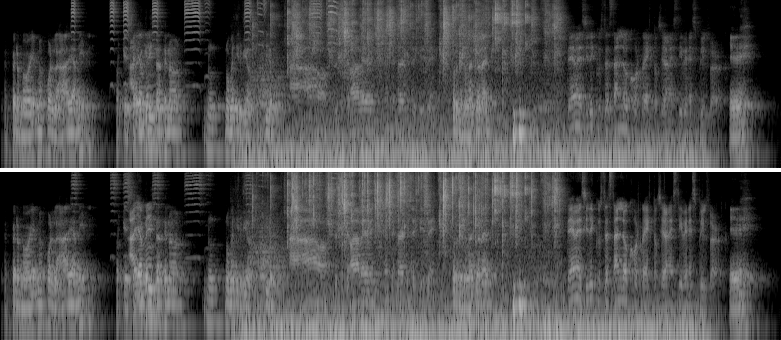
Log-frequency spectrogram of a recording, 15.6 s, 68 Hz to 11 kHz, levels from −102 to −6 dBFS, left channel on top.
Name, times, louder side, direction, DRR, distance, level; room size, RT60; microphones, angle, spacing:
voice 1, 0.2-1.8 2.4-3.6 4.1-5.0 5.3-5.6 9.0-9.9 10.2-10.5 14.6-15.1, left 1 dB, 10° left, 4 dB, 0.7 m, -48 dB
sound 1, 1.4-1.5 2.2-2.6 3.0-3.2 3.7-4.2 4.9-5.3 6.2-6.9, left 10 dB, 85° left, 0.7 m, -52 dB
voice 2, 2.5-3.2 5.8-8.7 11.2-14.4, right 4 dB, 75° right, 7 dB, 0.8 m, -53 dB
sound 2, 4.6-11.2, right 5 dB, 55° right, 1.2 m, -44 dB
sound 3, 4.8-14.1, right 2 dB, 40° right, 0.8 m, -49 dB
9.5 x 4.2 x 4.4 m, 0.84 s
head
